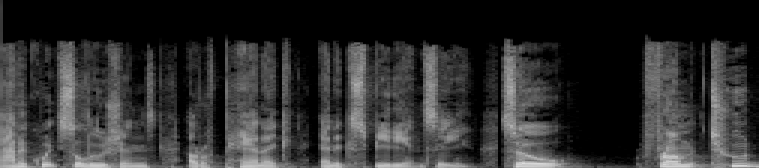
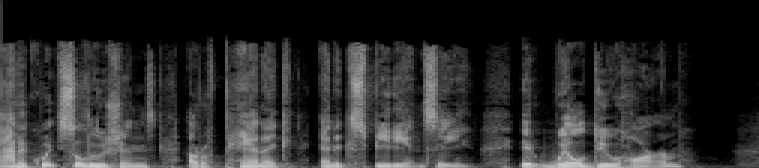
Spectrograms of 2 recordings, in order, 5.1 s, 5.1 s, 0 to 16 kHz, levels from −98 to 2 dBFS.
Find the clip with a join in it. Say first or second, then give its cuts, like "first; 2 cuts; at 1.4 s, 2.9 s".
first; 1 cut; at 3.3 s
